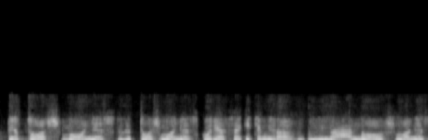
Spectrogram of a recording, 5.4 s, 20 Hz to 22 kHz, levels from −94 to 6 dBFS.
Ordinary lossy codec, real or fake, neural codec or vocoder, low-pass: MP3, 64 kbps; fake; codec, 24 kHz, 3 kbps, HILCodec; 7.2 kHz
